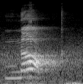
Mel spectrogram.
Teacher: at the beginning K sound is not there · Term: silent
